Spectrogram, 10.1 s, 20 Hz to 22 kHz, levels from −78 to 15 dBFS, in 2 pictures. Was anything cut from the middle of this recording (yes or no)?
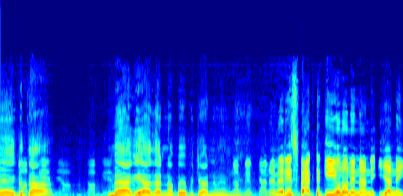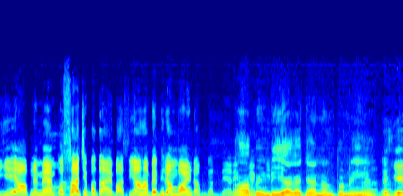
no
